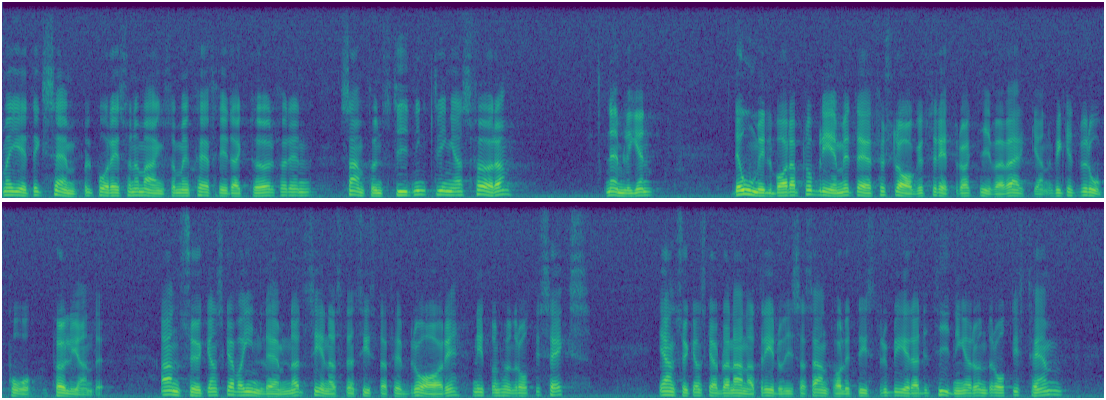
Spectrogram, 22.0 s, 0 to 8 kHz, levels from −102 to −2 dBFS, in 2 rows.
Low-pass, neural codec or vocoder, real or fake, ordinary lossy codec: none; none; real; none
